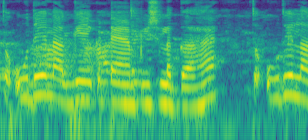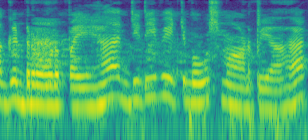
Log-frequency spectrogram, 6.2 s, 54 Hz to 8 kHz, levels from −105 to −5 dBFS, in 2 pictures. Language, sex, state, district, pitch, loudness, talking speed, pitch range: Punjabi, male, Punjab, Kapurthala, 215 Hz, -15 LUFS, 185 wpm, 190-245 Hz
